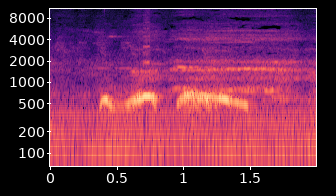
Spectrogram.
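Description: Caged spotted dove cooing: two short coos followed by one longer, drawn-out coo.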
